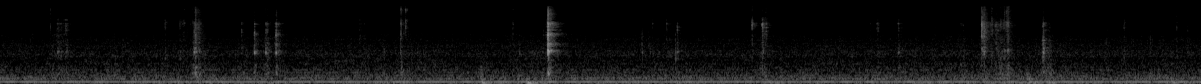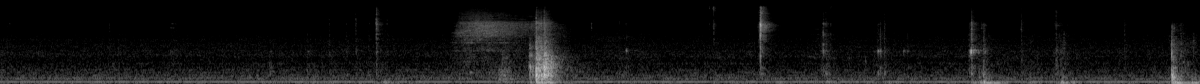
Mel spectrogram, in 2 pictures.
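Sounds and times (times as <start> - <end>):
steady low hum: 0.0 - 24.0
short hiss: 16.6 - 17.6.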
